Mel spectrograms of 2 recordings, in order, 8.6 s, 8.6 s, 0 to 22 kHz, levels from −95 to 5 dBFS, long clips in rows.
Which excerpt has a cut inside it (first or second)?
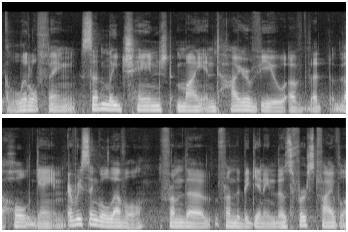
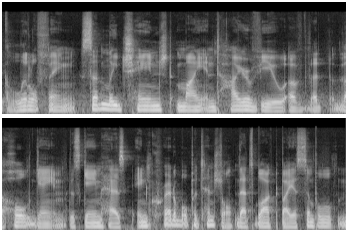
second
